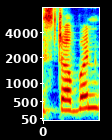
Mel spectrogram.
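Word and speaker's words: stubborn: लेकिन हमें याद रखना है कि यहां जो ओ लिखा है ना वो ओ नहीं हम उसे ई मान के चलते हैं।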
